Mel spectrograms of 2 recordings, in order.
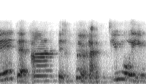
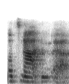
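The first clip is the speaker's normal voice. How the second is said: classic motherly mom voice; 5 semitones lower than usual. Giving exercise instructions, the speaker speaks in a mom voice. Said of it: "It's like such a mom voice".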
